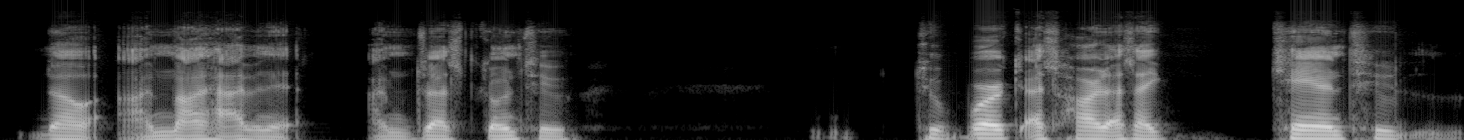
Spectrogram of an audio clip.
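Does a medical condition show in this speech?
Yes: Down syndrome; self-described natural gift in talking, loves talking to crowds, public speaker, gave TED talk.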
